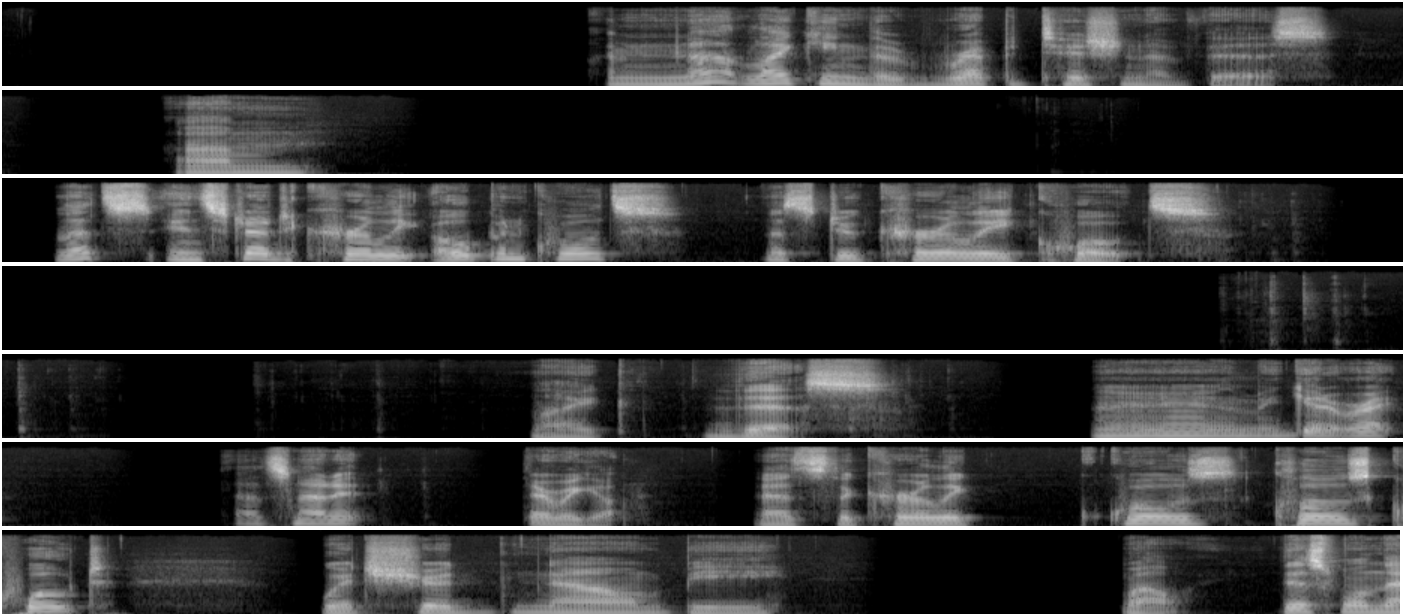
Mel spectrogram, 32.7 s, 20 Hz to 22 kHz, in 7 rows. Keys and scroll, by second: 16.5 Delete, 31.7 ctrl+r.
